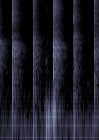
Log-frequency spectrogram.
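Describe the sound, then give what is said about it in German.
Applause from a single pair of hands: five slow, evenly spaced claps, each sharp and loud with a quick decay, alone against silence. “Und das ist doch einfach ein Applaus deswegen wert.”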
